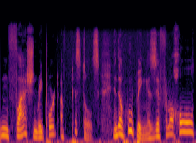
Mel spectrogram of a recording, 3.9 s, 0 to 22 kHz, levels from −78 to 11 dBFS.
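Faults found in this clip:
Digital radio blending to analogue, 0.96–3.67 s. Hybrid receiver drops digital and cross-fades over 470 ms to the FM broadcast of the speech, then returns. Faint hiss well below the signal. Level shifts about 1 dB.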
